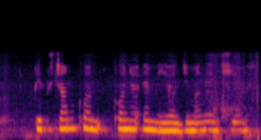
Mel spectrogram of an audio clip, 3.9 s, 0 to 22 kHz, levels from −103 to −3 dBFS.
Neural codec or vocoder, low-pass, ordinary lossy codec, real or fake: vocoder, 22.05 kHz, 80 mel bands, WaveNeXt; 5.4 kHz; none; fake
